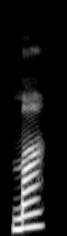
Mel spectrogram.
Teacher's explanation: O primeiro tom, ma, é alto e plano. A voz segue reta.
